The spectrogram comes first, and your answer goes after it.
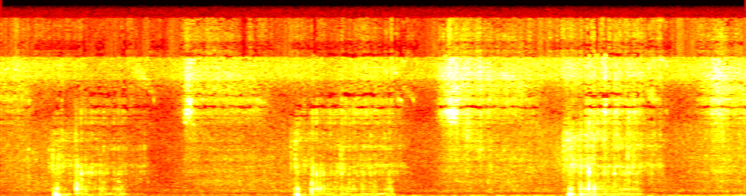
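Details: A domestic cat asleep beside a person working, snoring softly: low breathy snores repeating roughly every two and a half seconds, each starting with a brief snort-like click, over a steady quiet background hum.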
